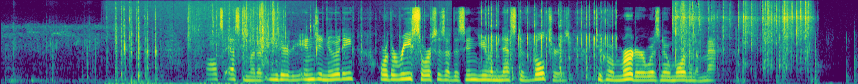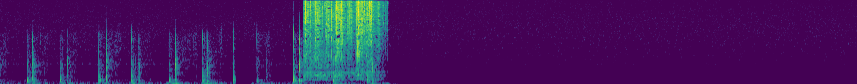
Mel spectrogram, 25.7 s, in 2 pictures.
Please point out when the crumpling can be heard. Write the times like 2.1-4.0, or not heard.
2.8-4.3, 10.1-12.2, 17.4-18.7.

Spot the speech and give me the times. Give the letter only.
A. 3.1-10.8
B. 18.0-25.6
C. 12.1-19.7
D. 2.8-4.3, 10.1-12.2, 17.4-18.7
A.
